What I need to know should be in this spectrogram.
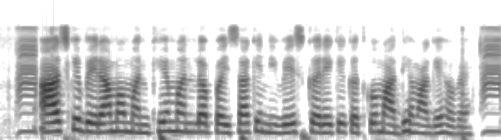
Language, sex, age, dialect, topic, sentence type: Chhattisgarhi, female, 18-24, Eastern, banking, statement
